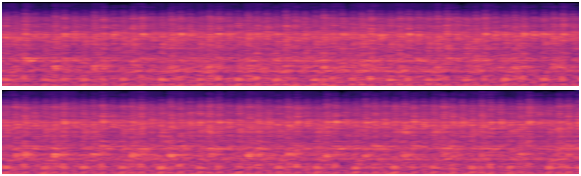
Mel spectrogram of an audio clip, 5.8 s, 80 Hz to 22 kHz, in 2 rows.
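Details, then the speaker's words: 1948 Silver King tractor after restoration and engine reassembly: even idle at about 2.5 pulses per second, no knocks or grinding; normal healthy running, possibly nearly out of fuel. "Think We R out of fuel but sounds good all right well there we go guys we got her up and running again tested her out it sounded pretty good"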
